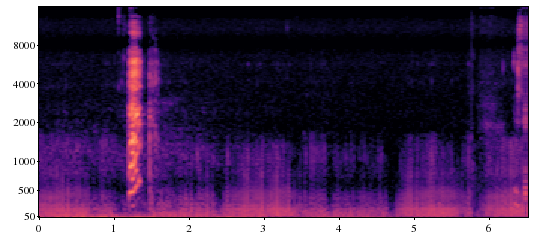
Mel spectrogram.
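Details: Eric, a senior tabby mix house cat in the UK who likes to talk a lot, lets out one brief high squeak over a steady, continuous low purr that runs throughout.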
